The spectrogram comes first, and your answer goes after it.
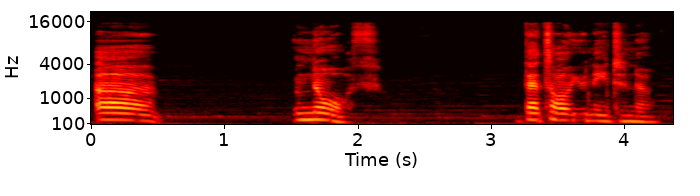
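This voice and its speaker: A woman's voice: lowish voice, extremely slow, soft background music. A woman hosting a roleplay game playthrough, mixing commentary with theatrical, haughty in-character lines. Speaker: gaming host.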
